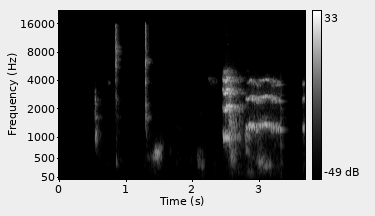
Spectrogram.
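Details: Blenheim Cavalier King Charles Spaniel puppies from a litter of six, kept in an indoor pen during potty training. A few scattered yips and clicks lead into a loud, sustained squealing cry with strong harmonics, and another squeal starts at the end.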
